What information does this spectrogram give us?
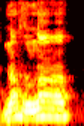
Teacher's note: Keluarnya o tapi bibirnya tetap a dia. Nallah, ha, masuk ke ha, tenggorokan bagian bawah dia.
